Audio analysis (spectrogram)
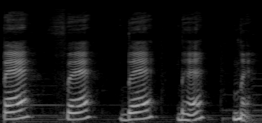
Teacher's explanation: प वर्ग को बोलते टाइम दोनों होठों का यूज़ किया है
